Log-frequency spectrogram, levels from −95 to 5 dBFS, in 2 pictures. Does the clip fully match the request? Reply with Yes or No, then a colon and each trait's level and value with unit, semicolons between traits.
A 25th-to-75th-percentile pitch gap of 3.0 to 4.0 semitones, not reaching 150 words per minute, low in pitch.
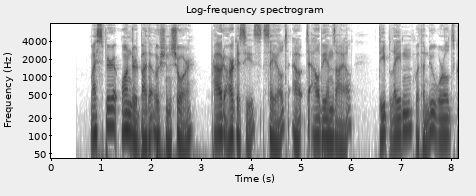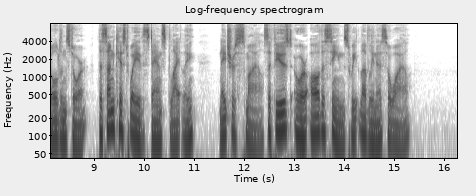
No: average, 4.4 semitones; average, 140 wpm; very low, 95 Hz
